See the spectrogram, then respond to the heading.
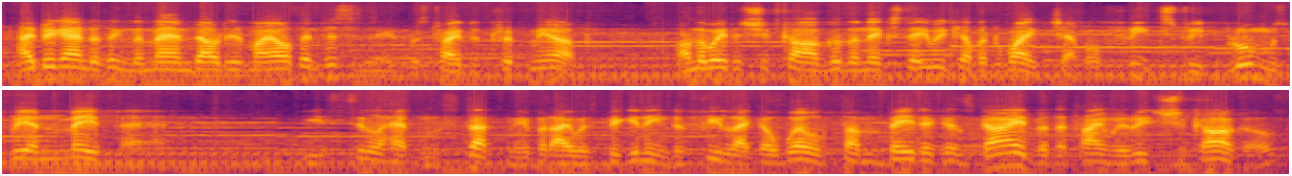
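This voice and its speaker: A man's voice: mid-range voice, fast talker, lightly acted. A man playing a scheming gambler who narrates his own crime in a wry, confiding way, in 1940s radio suspense style. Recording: muffled 1940s radio broadcast with music.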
